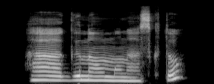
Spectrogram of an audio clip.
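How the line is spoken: Ingratiating question. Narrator (Russian): вкрадчиво спросила я

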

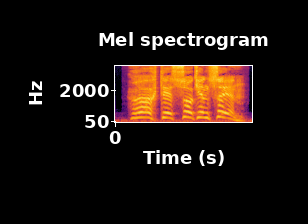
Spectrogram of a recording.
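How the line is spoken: Breathed out. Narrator (Russian): выдохнул Джек

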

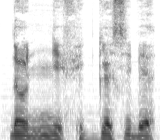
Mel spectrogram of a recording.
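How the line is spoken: Wary muttering. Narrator (Russian): пробормотал с опаской

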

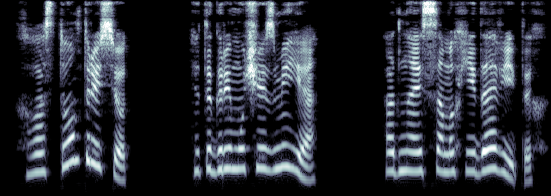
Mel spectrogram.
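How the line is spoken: Hoarse, strained. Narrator (Russian): Сипло выдавил Хали

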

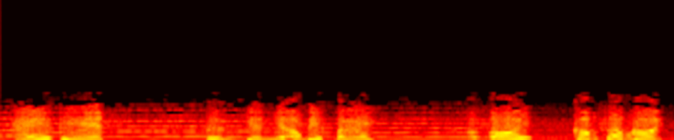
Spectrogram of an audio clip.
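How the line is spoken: Clapping, excited cheer. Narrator (Vietnamese): Chung Linh vỗ tay reo lên

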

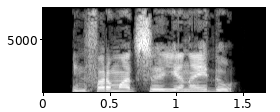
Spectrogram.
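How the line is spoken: Snort. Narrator (Russian): хмыкнул он

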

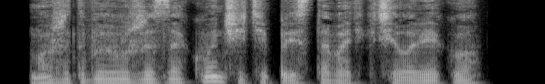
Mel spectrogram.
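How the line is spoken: Muttered through teeth. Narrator (Russian): процедил я

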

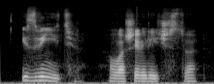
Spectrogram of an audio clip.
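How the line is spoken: Curt, clipped. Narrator (Russian): отрывисто произнесла Милана

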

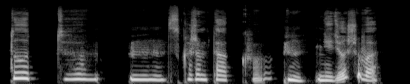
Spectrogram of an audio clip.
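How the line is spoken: Timid, very embarrassed. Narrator (Russian): робко заметила я, почему-то сильно-сильно смущаясь

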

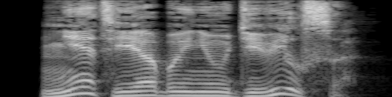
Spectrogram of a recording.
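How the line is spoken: Irritated reply. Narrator (Russian): раздраженно ответил Мэлори

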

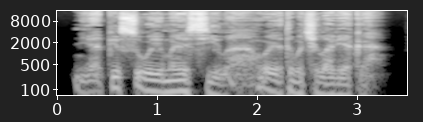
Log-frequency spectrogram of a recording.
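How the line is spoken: Tearful whisper. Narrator (Russian): шептал Эриль, смахивая с мохнатой морды слезы

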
